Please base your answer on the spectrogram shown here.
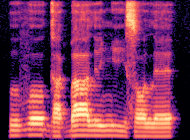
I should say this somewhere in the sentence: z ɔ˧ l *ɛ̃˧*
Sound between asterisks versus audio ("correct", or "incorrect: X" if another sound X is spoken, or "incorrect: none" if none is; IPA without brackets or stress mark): incorrect: ɛ˧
